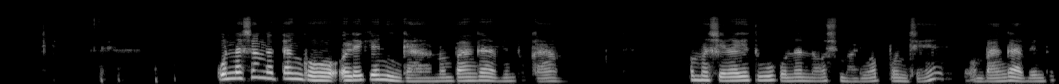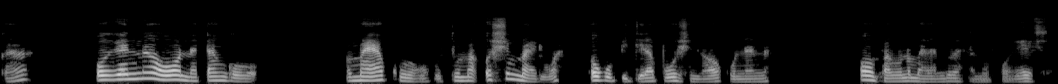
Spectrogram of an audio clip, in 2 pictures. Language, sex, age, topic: Oshiwambo, female, 25-35, finance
